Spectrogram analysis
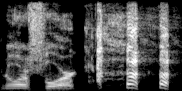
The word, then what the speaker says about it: North Fork: connect correct our pronunciation it's north fork nor fork i knew he would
